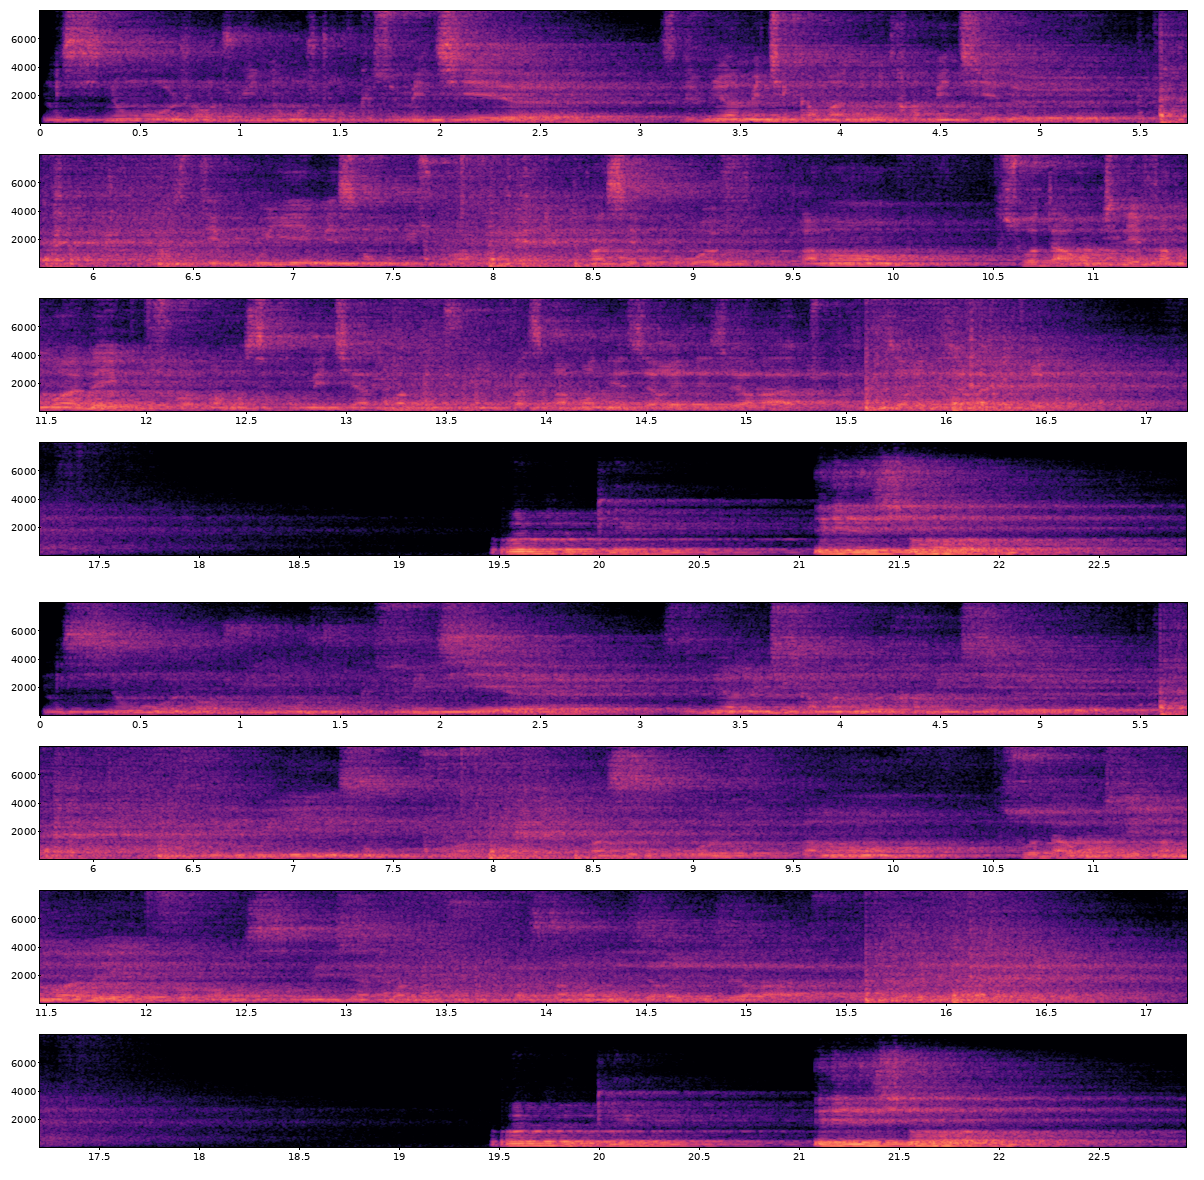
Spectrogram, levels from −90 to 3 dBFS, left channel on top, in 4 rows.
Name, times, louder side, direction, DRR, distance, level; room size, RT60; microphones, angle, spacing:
voice 1, 0.0-2.8 3.1-5.4 6.2-8.0 8.5-10.1 10.5-16.7, left 1 dB, 70° left, -2 dB, 2.0 m, -30 dB
sound 1, 5.5-6.6 7.4-9.0 9.4-9.8 10.1-10.2 10.5-10.6 10.8-10.9 11.2-11.3 11.9-12.0 13.0-14.3 15.0-15.1 15.5-16.5 17.3-17.4, left 1 dB, 10° left, 1.9 m, -32 dB
voice 2, 19.5-20.2 21.1-21.9, equal, 15° right, -4 dB, 1.9 m, -23 dB
15.0 x 6.1 x 9.3 m, 2.9 s
head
